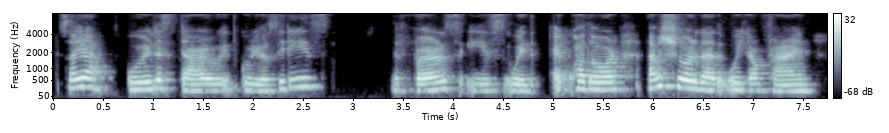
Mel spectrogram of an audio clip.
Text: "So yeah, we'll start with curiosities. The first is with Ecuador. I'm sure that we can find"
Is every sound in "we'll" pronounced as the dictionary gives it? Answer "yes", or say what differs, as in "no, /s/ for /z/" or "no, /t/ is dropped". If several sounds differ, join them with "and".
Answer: yes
